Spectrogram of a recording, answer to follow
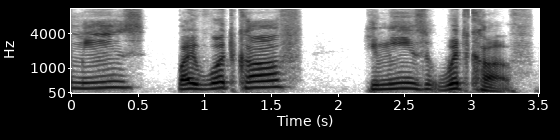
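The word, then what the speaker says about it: Witkoff: So he's saying, Ghalibaf, you slapped Vodkov. Like you hit Vodkov hard in the face. You know what he means by Vodkov? He means Witkov. He's mispronouncing it. He's saying he's making Witkov sound like vodka.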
